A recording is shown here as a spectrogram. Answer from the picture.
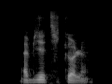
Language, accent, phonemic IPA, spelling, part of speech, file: French, France, /a.bje.ti.kɔl/, abiéticole, adjective, LL-Q150 (fra)-abiéticole.wav
- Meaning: abieticolous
